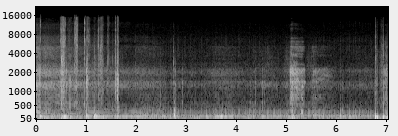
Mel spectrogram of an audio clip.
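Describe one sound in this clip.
A snowmobile engine idles with a low steady rumble.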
